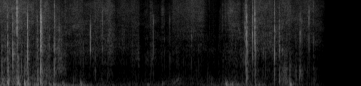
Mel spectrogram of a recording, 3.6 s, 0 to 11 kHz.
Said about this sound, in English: 1. Take a piece of paper. 2. Fold the piece of paper.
